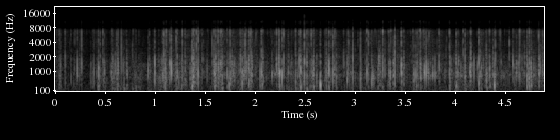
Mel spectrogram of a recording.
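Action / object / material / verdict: scrape / biscuit packet in plastic wrap / plastic film / none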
